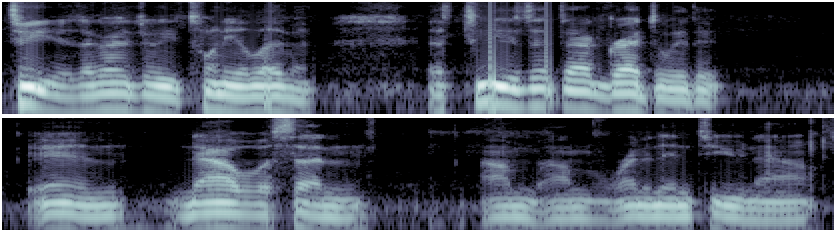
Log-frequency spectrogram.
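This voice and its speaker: A man's voice: low voice, normal speed, mellow. A man casually telling his own story to viewers, repeating himself, laughing and saying "mind you". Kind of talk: casual storytelling over screen share.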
